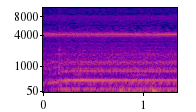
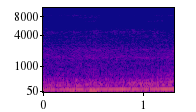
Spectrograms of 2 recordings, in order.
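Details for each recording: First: Electric scooter hub motor spinning after the cover (hood) was opened and reinstalled to cure a rubbing noise, magnet left in place; smooth, steady constant-pitch electric whine with no scraping or rubbing; spins freely, healthy. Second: Electric scooter hub motor spinning: heavy low drone with a dragging rub, nothing touching outside, not the brake side; motor cover rubbing internally, fixed by opening and reinstalling the cover, magnets fine.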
